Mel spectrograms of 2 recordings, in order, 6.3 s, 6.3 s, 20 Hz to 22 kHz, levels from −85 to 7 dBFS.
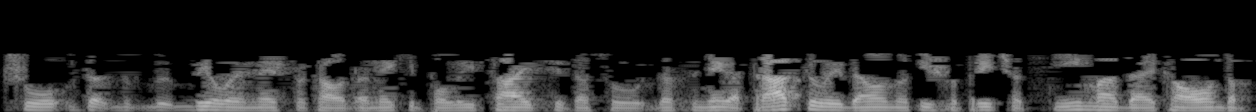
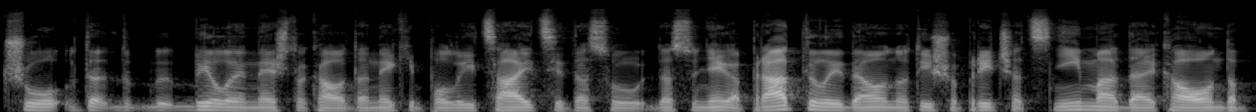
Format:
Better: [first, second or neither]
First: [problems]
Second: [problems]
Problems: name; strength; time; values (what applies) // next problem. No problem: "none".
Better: second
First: garbled, watery; badly; nothing above 3 kHz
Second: none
